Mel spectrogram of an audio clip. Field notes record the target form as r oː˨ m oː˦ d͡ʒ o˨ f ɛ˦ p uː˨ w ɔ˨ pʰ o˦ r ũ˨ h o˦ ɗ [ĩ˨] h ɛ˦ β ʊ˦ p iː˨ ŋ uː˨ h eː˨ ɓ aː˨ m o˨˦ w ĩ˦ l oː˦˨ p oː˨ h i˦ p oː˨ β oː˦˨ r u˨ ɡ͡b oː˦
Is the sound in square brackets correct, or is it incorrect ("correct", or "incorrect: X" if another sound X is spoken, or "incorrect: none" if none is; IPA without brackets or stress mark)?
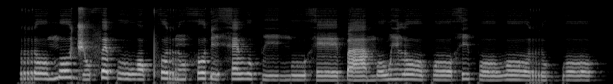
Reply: incorrect: i˨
